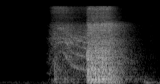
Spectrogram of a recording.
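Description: A power drill driving a screw into a melamine cabinet, a single close whirring burst that starts abruptly and strains louder partway through before easing off, with no voices.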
